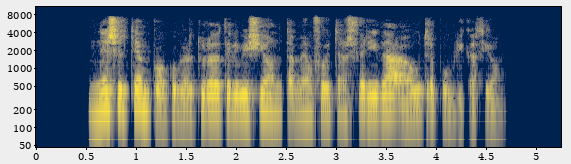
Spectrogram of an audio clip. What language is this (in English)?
Galician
